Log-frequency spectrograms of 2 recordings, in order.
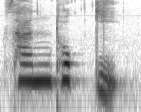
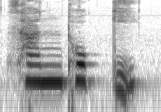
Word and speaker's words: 산토끼: 名字叫做野兔子，用韩文来说是 산 토 기， 산 토 기，它其实是两个韩文单词的合成， 산 山， 토 기 兔子。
